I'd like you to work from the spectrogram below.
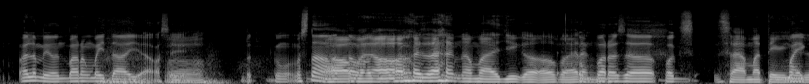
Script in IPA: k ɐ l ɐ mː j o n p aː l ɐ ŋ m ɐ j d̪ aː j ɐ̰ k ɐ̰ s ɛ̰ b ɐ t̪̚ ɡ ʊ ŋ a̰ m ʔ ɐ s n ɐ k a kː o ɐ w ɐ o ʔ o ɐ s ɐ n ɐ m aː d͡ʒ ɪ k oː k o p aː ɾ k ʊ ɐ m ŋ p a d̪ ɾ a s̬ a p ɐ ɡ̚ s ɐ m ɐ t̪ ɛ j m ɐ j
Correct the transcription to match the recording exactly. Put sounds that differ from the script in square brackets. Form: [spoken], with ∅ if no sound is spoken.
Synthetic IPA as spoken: [ʔ] ɐ l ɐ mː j o n p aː [ɾ] ɐ ŋ m ɐ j d̪ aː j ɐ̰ k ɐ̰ s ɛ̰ b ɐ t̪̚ ɡ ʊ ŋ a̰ m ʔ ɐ s n ɐ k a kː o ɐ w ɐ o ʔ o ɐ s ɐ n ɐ m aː d͡ʒ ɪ k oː [ʔ] o p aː ɾ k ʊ ɐ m ŋ p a [∅] ɾ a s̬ [ɐ] p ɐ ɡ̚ s ɐ m ɐ t̪ ɛ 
